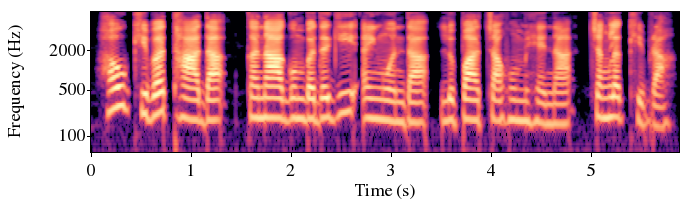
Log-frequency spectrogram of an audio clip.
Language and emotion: Manipuri, neutral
